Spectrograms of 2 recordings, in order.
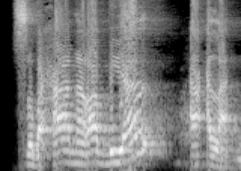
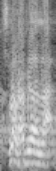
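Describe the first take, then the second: First: The phrase is said slowly and calmly. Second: The phrase is said quickly and rushed. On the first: The speaker calls it right. "Dengan dengan tenang mengucapkan, tidak terburu-buru" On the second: The speaker calls it wrong. "bukan cepat. Subhanallah, bukan"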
